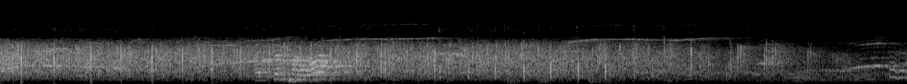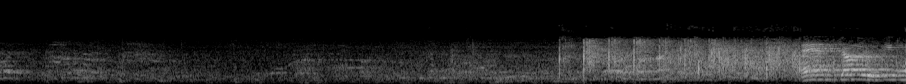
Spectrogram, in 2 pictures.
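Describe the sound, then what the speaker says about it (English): At a 1988 tournament award presentation, an audience applauds guests, a steady wash of clapping heard under someone speaking over a PA, swelling again into fuller applause near the end. "Give them a round of applause,"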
